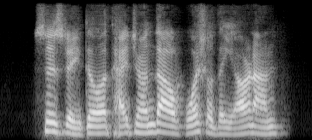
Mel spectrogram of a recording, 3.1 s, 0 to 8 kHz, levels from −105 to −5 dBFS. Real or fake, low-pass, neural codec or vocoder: fake; 7.2 kHz; codec, 16 kHz, 1.1 kbps, Voila-Tokenizer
